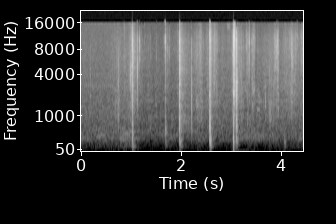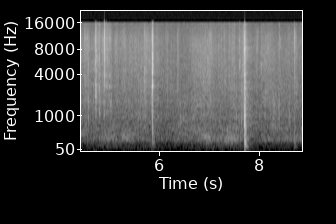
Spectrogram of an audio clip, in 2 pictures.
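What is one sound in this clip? An axe strikes wood with sharp, repeated knocks.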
